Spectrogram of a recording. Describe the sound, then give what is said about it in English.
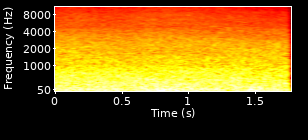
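A steady, broad roar of ocean surf washing onto the shore, constant and fairly loud throughout, with a rough, windy texture and no voices. “This access to this beautiful ocean should remain open all the time for the common man like me to come out and feel like”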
